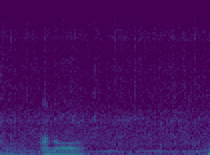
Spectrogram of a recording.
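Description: A man's brief, low hesitation murmur, then a lull with only faint, steady background noise.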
